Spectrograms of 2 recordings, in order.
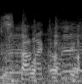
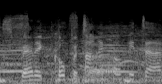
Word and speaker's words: spanakopita: it's because she's hanging out I am eating spanakopita at the Greek Festival. How do you say it again? Spanakopita.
